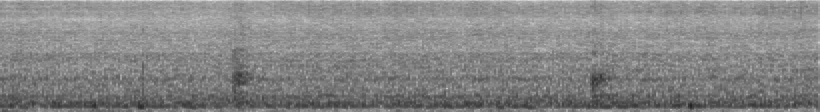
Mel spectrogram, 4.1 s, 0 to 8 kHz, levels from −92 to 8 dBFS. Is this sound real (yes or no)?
no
